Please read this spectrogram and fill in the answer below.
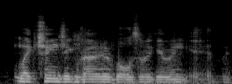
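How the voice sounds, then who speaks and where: A man with a non-native accent at a medium pitch and moderate pace, with monotone, flat intonation. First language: not English. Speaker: game developer streamer. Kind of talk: live stream chat while coding. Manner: halting, many fillers.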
